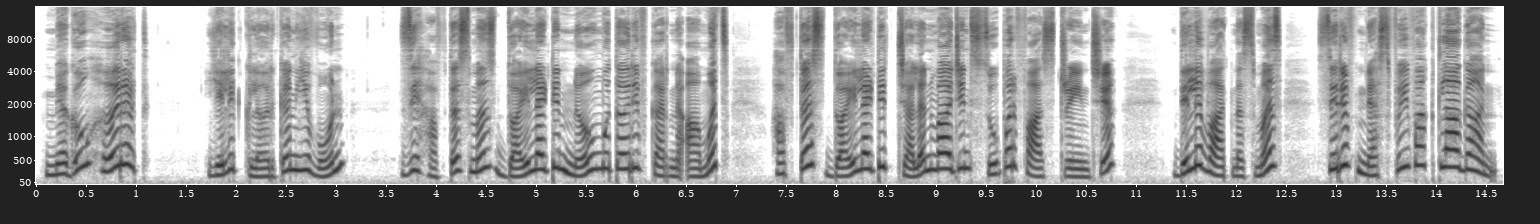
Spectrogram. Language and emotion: Kashmiri, surprised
